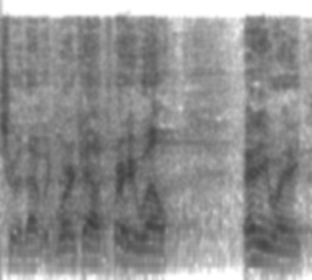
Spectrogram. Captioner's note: laughter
